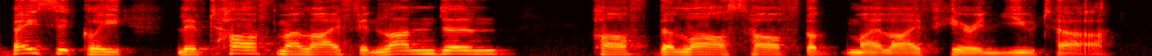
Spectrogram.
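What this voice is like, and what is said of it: Mixed British and American accent. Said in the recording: “we can't necessarily tell by your accent ... it's kind of a hybrid between British accent and an American accent.”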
